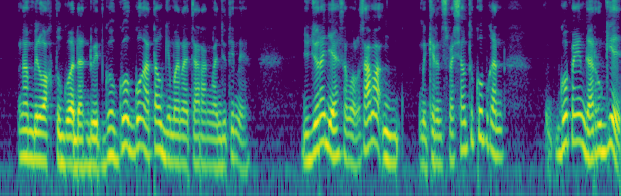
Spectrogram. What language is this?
Indonesian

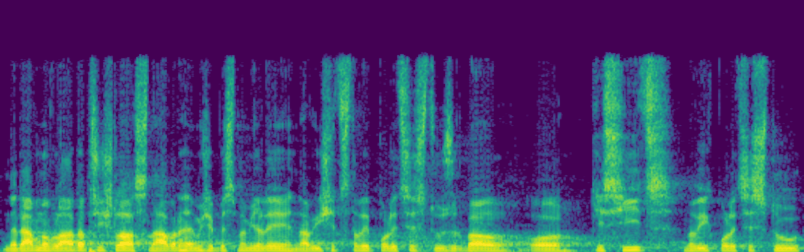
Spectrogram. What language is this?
Czech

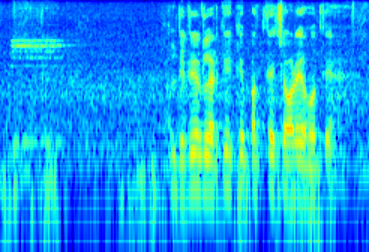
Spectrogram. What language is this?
Hindi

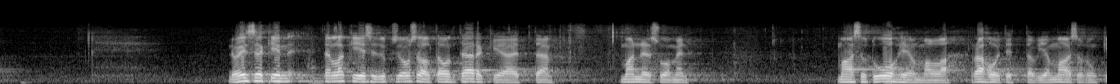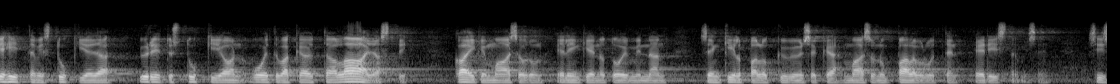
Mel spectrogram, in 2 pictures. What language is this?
Finnish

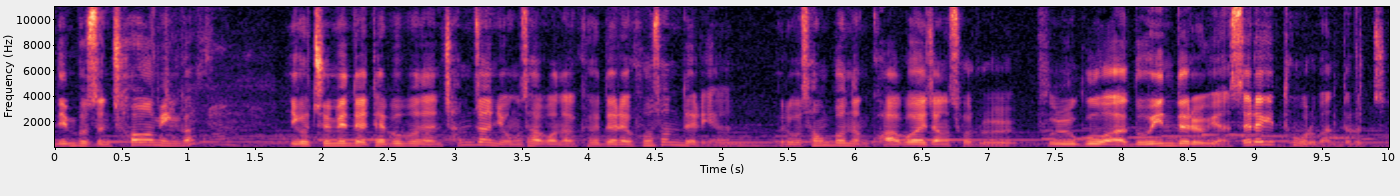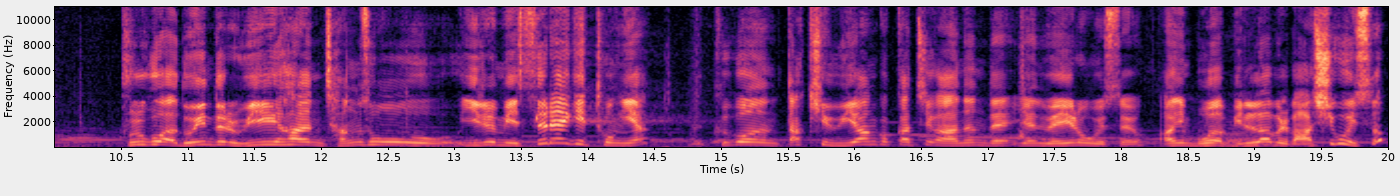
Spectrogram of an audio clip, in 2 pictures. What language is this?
Korean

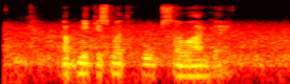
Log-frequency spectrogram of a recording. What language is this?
Urdu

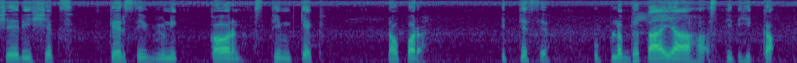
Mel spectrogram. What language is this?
Sanskrit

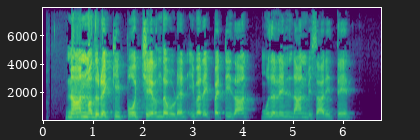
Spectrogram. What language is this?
Tamil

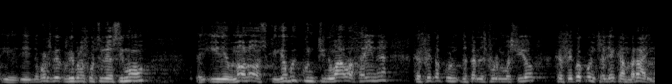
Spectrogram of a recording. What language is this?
Catalan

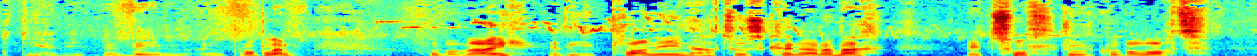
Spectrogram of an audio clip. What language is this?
Welsh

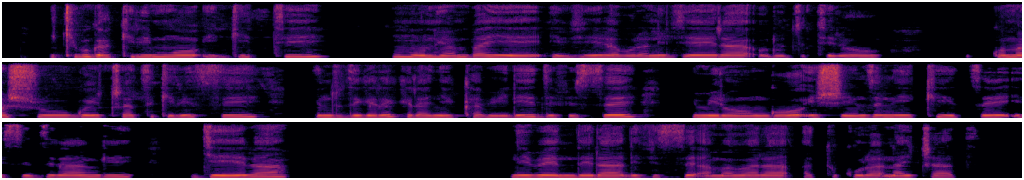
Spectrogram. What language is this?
Rundi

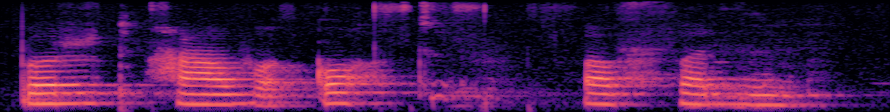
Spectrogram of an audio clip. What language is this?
Icelandic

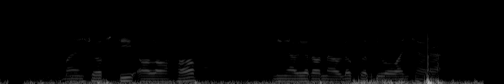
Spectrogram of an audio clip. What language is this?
Sundanese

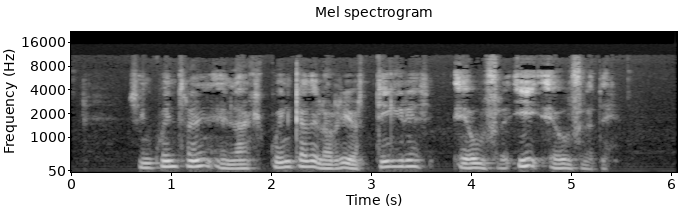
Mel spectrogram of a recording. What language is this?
Spanish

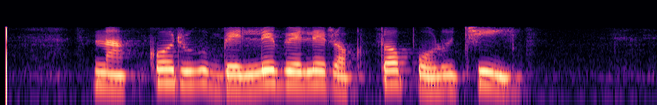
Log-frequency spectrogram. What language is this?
Odia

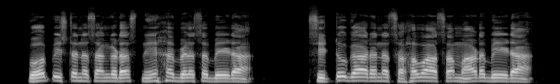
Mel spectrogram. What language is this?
Kannada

